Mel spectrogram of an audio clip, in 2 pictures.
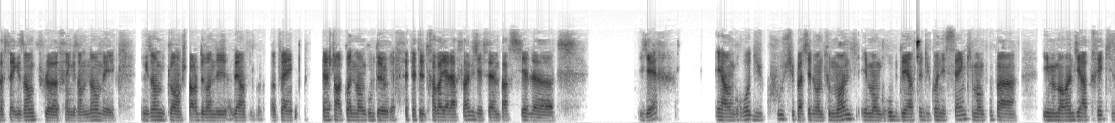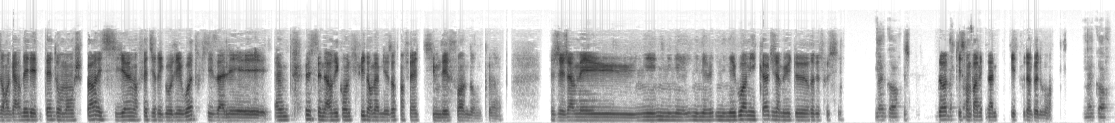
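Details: Adult male speaker; stuttering.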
